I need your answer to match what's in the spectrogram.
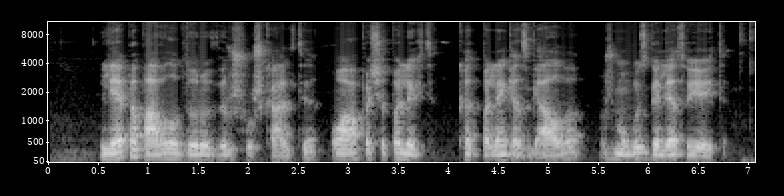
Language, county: Lithuanian, Vilnius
